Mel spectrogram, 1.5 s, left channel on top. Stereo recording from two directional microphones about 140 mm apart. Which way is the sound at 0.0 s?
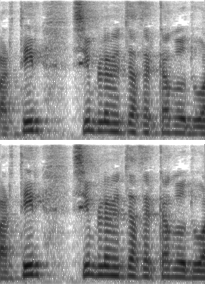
20° right (ahead or behind).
